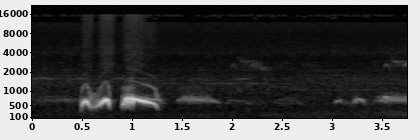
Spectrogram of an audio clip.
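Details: Spotted dove lure bird cooing in 'giọng son' style to stimulate other doves; one close phrase of two short notes and a falling drawn-out coo, followed by softer distant coos.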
